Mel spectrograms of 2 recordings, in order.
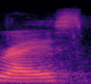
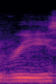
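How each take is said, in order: First: The name is said with an 'eye' vowel. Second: The name is said with an 'ee' vowel. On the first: This is how her family says the name. "My family just goes by the pronunciation Rice" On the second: This is another way people say the name. "but if you say Reese, I'll still respond"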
